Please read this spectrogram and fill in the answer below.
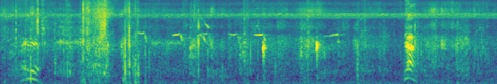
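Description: Near silence with faint short chirps and a steady high whine, broken by a brief voice-like call about a third of a second in and another about five seconds in.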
